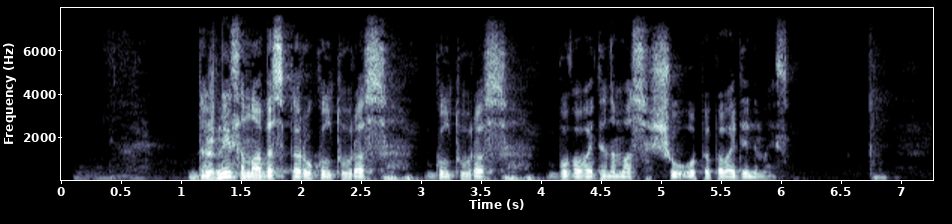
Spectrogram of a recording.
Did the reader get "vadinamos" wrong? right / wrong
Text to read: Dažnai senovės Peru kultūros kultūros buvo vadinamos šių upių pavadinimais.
right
